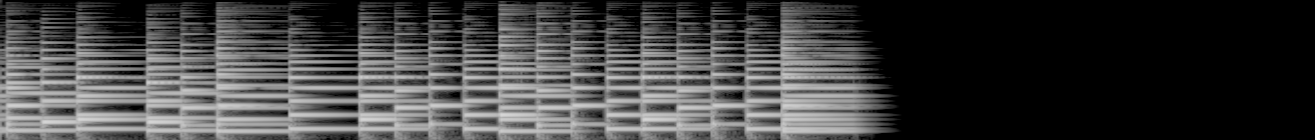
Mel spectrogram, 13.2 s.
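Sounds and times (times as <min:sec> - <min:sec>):
musette: 0:00.0 - 0:08.7.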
